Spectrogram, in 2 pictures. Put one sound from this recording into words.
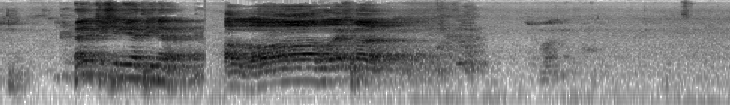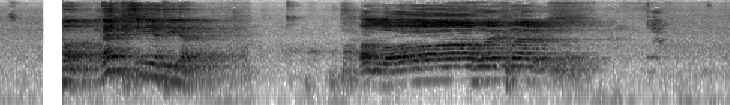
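An elderly man chants a prayer loudly through a loudspeaker, echoing outdoors.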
